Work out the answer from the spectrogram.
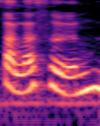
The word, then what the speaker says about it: สรรเสริญ: มา นะ คะ คำ ว่า สรรเสริญ ภรรยา หรือ สาระ เสิน หรือ ว่า พันยา นะ คะ คำ บาง คำ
